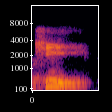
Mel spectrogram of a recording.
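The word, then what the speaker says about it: cay: we mispronounce all the time is the word key it's spelled k it's really easy to pronounce it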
